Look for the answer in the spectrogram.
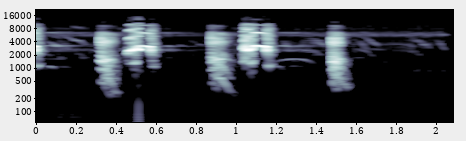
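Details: A female grey francolin call of the kind used in hunting. It gives short raspy, squawking notes in an uneven series of about five bursts, some doubled, within two seconds.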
